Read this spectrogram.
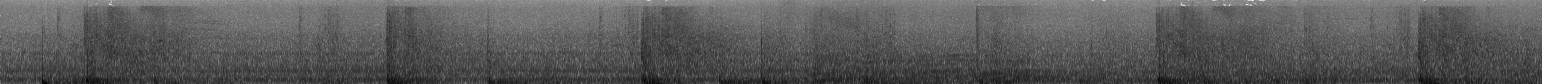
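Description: Water splashes and sprays against a speeding boat's hull.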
